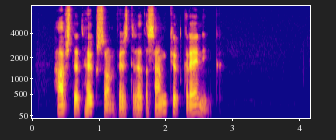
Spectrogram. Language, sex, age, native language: Icelandic, male, 30-39, Icelandic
